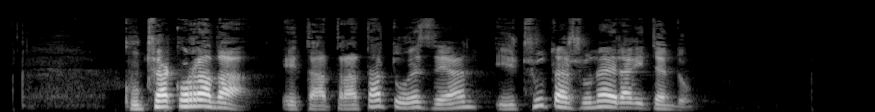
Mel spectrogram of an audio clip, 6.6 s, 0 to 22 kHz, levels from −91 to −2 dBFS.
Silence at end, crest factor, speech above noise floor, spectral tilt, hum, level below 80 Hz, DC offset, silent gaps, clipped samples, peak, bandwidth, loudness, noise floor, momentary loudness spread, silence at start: 1.4 s; 22 dB; over 67 dB; -6 dB/octave; none; -78 dBFS; under 0.1%; none; under 0.1%; -4 dBFS; 11.5 kHz; -23 LUFS; under -90 dBFS; 20 LU; 0.95 s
